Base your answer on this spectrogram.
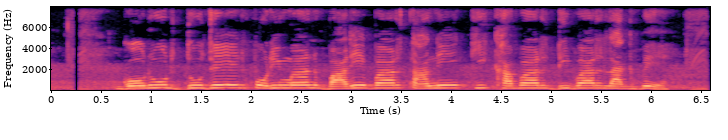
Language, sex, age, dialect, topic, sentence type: Bengali, female, 60-100, Rajbangshi, agriculture, question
